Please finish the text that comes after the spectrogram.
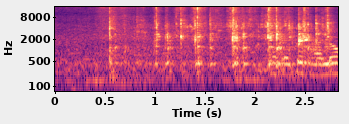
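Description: Spices and water being stirred in a pan for chicken curry, giving soft, irregular scraping and wet swishing strokes with a faint sizzle, close and moderately quiet, no talk.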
